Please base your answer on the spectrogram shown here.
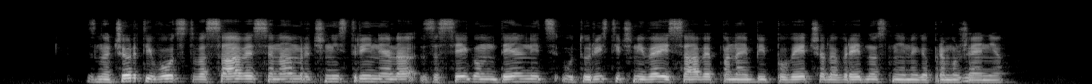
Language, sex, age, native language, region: Slovenian, male, 18-29, Slovenian, Gorenjska region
